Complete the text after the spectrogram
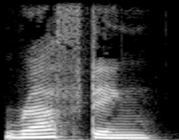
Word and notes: rafting: British English

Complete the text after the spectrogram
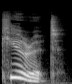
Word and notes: curate: British English

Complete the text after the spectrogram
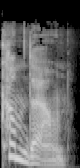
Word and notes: comedown: British English

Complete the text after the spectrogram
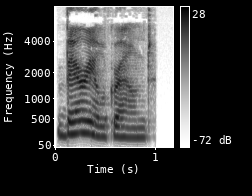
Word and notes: burial ground: American English

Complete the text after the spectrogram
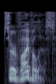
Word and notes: survivalist: British English

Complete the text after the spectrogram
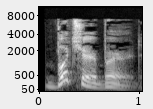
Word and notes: butcherbird: British English

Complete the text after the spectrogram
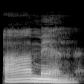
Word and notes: amen: American English

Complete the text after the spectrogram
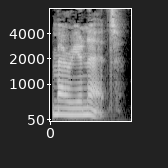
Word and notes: marionette: British English

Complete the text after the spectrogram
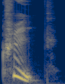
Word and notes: croup: British English

